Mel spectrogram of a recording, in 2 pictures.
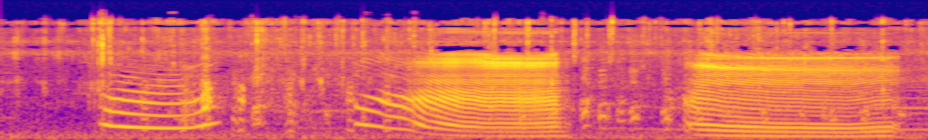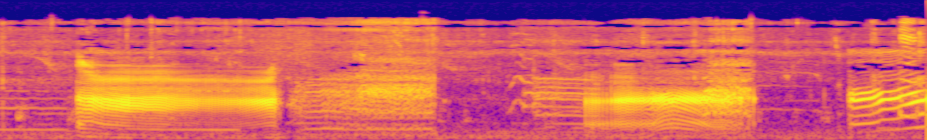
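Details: Otters at mealtime in mangroves, fed mullets: a series of loud, whining squeals, some rising and others falling, each lasting about a second with short gaps between them.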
